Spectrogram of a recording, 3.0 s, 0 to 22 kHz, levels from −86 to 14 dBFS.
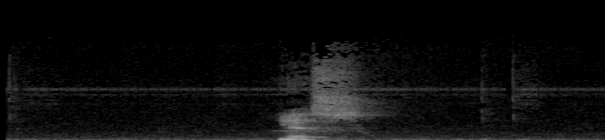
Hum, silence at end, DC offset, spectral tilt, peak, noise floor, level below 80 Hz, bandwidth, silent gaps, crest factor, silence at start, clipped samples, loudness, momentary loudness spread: none; 0.4 s; under 0.1%; -4 dB/octave; -14 dBFS; -59 dBFS; -68 dBFS; 15.5 kHz; none; 24 dB; 1.4 s; under 0.1%; -31 LUFS; 28 LU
